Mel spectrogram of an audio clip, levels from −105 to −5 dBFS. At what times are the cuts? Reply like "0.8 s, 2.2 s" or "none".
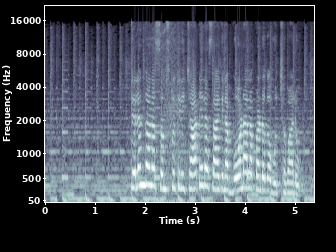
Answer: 1.6 s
